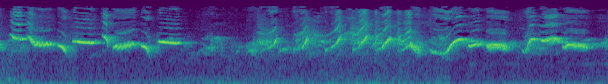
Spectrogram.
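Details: Caged female Chinese hwamei singing with a male in the background: whistled slurred phrases, then a burst of fast, jumbled chattering notes, before the clear whistles resume.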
